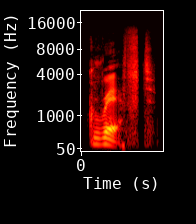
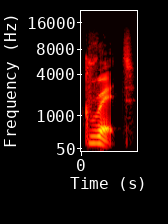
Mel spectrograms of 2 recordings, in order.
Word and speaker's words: Grit: it's called grit and i have a very hard time pronouncing it because i keep wanting to call it grift but it's called grit it's basically a red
